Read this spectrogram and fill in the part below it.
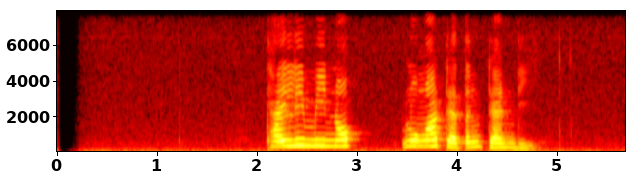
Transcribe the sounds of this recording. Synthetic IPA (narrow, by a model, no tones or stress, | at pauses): kʰajliminʊk̚ | luŋɔɖ̥ä̤t̪əŋɖ̥a̤nɖi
